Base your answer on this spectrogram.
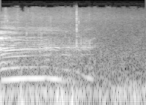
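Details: A red deer stag roars during the autumn rut, when males fight over females, in the early morning in the forest at Parc Sainte-Croix, Lorraine, France; the deep, drawn-out roar sags in pitch at the end.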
